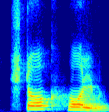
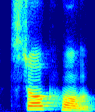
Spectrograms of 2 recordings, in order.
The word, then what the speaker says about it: Stockholm: city in German is Stockholm this is stockolm and in and in English is stock home this is stock Home L is silent in English so home okay then next uh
